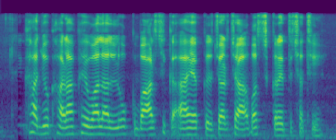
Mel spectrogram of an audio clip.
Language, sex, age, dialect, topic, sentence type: Maithili, male, 18-24, Southern/Standard, banking, statement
